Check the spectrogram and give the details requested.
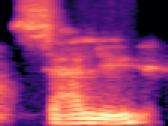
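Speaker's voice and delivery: salut with no final t; French salut. Shown as a demonstration. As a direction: model salut cleanly. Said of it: "You don't pronounce the T".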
